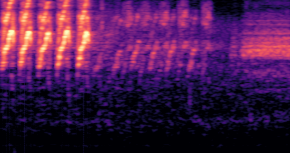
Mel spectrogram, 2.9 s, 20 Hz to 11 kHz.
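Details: Iberian magpie in a flock of about 70 birds roughly 5 m away, eastern/central Spain, late February: five quick, harsh, rising notes in under a second, then fainter calls from further birds and steady background hiss.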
